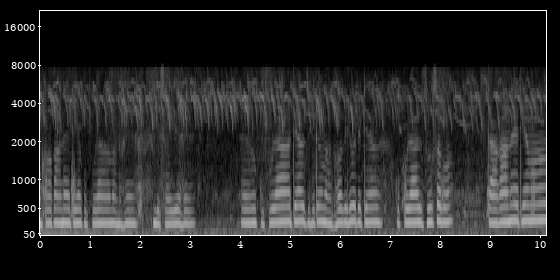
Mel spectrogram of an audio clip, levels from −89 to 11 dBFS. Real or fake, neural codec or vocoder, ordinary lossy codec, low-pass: real; none; none; none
